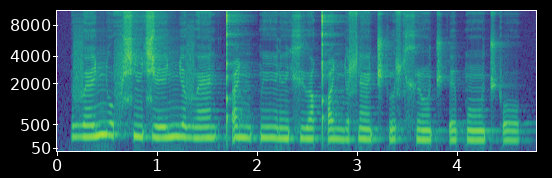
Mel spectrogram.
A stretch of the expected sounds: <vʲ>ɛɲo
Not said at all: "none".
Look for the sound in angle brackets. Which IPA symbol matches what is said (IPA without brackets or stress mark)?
v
